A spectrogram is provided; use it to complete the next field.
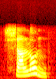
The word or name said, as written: salon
